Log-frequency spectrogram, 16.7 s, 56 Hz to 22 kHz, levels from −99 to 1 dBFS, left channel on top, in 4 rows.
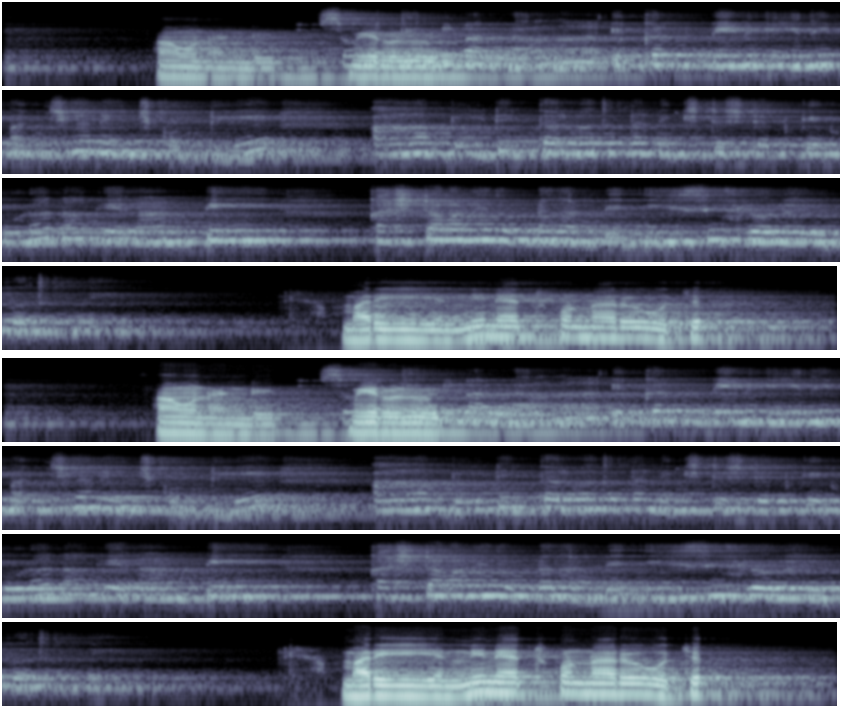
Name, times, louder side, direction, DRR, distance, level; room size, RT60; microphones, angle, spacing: voice 1, 0.8-1.4 1.7-2.2 14.3-16.1, right 5 dB, 55° right, 11 dB, 0.5 m, -22 dB
voice 2, 1.6-13.2, equal, 50° left, 0 dB, 2.4 m, -36 dB
17.0 x 11.5 x 6.6 m, 2.2 s
head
